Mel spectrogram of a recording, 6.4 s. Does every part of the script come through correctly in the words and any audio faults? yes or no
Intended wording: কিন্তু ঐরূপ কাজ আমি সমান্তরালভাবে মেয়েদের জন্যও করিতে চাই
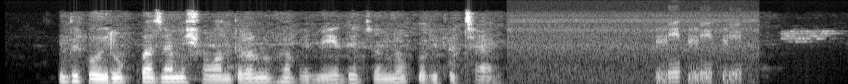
no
